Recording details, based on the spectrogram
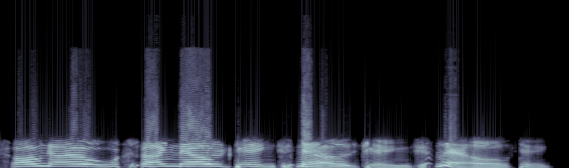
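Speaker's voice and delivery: very high witch voice, drawn-out "no". Questioning a customs code term, the speaker plays the witch: Wicked Witch of the East voice. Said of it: "Is this the Wicked Witch of the East?".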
